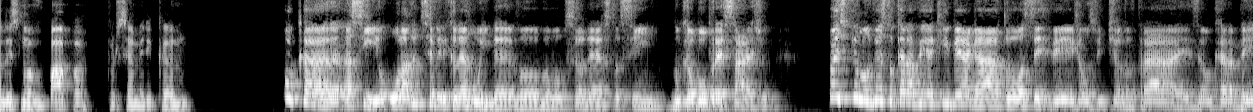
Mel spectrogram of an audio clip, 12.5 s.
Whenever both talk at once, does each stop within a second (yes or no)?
yes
